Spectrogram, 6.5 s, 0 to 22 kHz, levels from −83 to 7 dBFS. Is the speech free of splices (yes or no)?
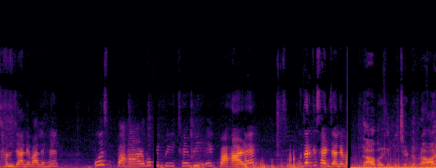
no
